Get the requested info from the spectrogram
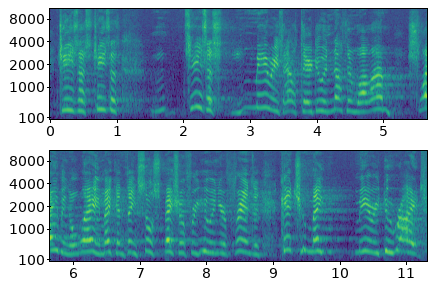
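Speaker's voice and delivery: high, loud whining complaint; mad Martha. Retold or imitated. Martha complaining to Jesus about her sister, high and whiny. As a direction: whine at Jesus, exasperated and put-upon. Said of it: "She's mad".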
